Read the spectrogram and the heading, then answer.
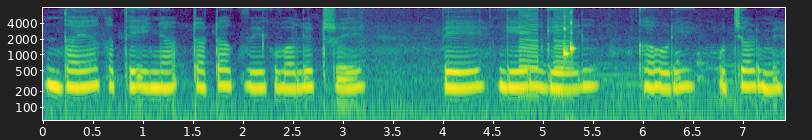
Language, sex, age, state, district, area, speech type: Santali, female, 18-30, Jharkhand, Bokaro, rural, read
